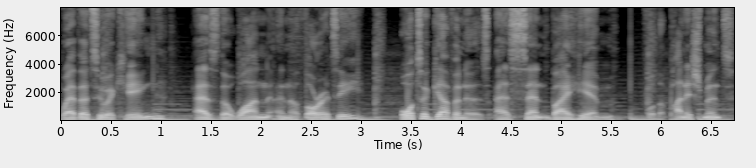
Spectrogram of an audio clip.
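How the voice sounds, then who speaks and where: With music in the background, a man speaks at a fairly slow pace in a fairly low pitch, his pitch varying in an ordinary way. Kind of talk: scripture reading. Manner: authoritative, commanding.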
